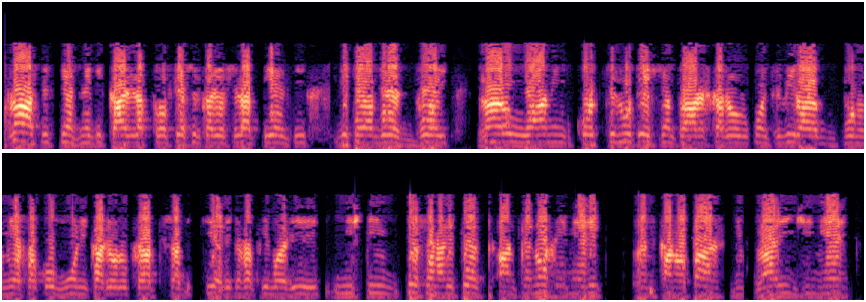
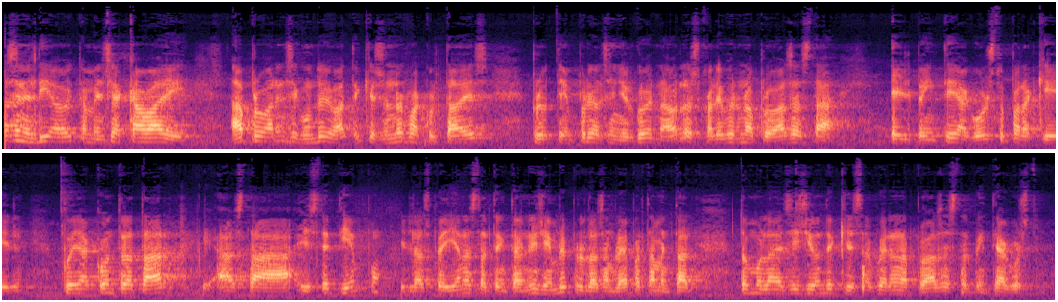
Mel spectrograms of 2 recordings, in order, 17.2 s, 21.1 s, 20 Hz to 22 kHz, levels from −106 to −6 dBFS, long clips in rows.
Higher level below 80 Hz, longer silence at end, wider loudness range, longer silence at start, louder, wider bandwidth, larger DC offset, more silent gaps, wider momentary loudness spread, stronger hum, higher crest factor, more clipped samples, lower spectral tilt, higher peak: first, -54 dBFS vs -62 dBFS; first, 0.2 s vs 0 s; first, 6 LU vs 3 LU; about the same, 0.05 s vs 0 s; about the same, -21 LUFS vs -23 LUFS; second, 7.4 kHz vs 16.5 kHz; neither; first, 0.53-0.57 s, 4.68-4.73 s, 10.51-10.59 s, 11.80-11.85 s, 12.61-12.65 s, 14.67-14.91 s, 15.84-15.89 s, 16.08-16.12 s vs none; first, 16 LU vs 10 LU; neither; about the same, 22 dB vs 22 dB; neither; second, 2.5 dB/octave vs -3 dB/octave; about the same, 0 dBFS vs -2 dBFS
